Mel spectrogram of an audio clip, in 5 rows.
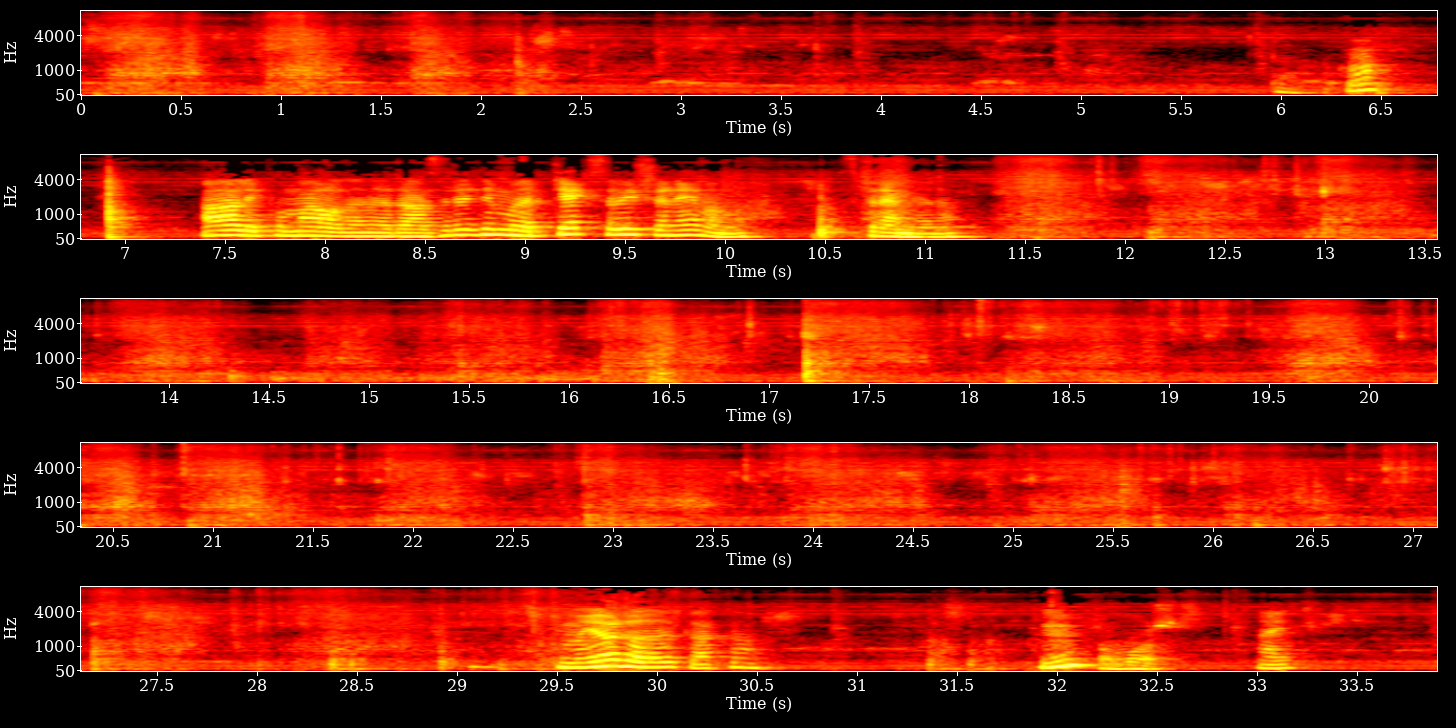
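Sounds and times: hands kneading crunchy mixture: 0.0 - 3.5, 9.4 - 30.6.

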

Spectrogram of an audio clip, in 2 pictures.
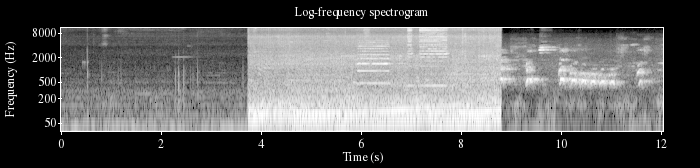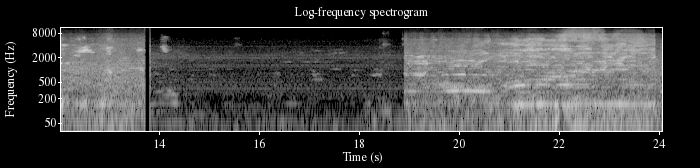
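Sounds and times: traffic rumble: 0.0 - 13.8
car horns tooting: 5.8 - 10.1.

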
